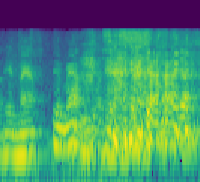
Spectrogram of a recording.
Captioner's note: laughter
